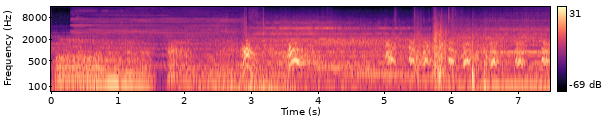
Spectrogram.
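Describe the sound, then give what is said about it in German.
A dog barks and yips in an irregular series of sharp bursts, clustering toward the end, over a steady background hum with no talking. “Ich hasse Hunde.”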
